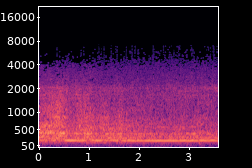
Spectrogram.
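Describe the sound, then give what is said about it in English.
A uniformed police car's engine rumbles with a steady, loud hum as the vehicle pulls up and slows, no voices heard. “Uniform car pulling up.”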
